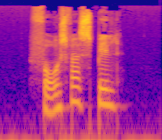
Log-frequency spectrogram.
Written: forsvarsspil

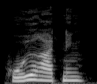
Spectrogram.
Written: hovedretning

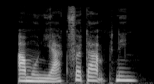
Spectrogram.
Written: ammoniakfordampning

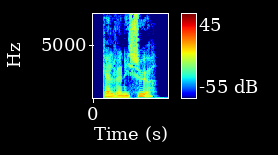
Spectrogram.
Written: galvanisere

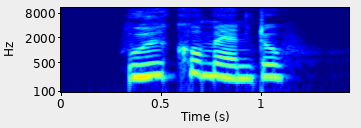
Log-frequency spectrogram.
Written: udkommando

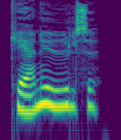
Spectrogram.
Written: kerneydelse

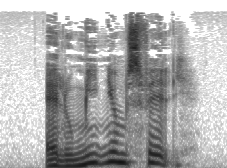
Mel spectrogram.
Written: aluminium

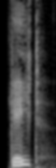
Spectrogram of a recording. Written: gate

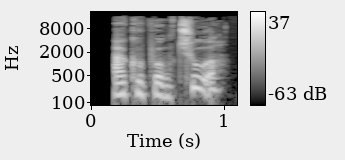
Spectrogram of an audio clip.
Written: akupunktur

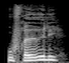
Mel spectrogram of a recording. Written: ufredelig

